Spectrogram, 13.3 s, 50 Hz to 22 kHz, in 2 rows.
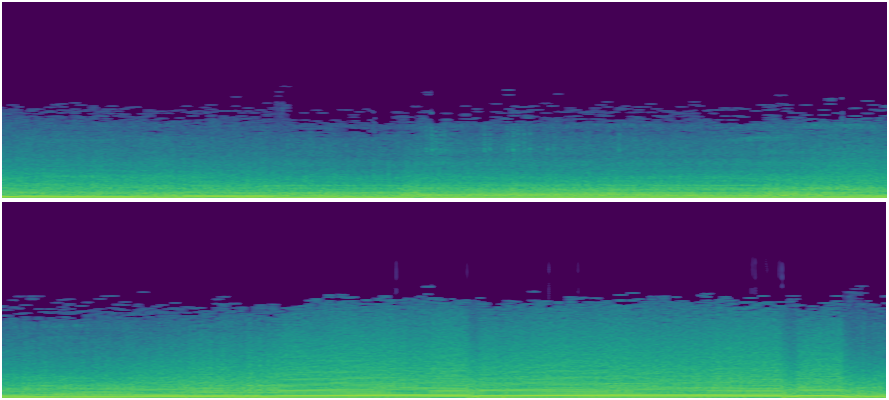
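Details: Yamaha YZ450 single in a supermono race bike revving hard through the gears, note stumbling and breaking up several times under load. Constant misfire, worse after a couple of laps; carb, fuel system, ignition, coil, generator changed, cause unknown.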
